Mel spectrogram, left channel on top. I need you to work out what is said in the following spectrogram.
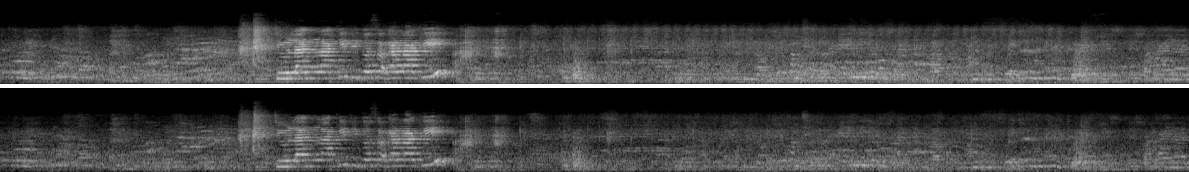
Diulangi lagi, digosokkan lagi.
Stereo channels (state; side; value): quieter; right; 5.4 dB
